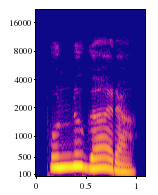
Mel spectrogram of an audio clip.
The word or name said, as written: ಪುಂಡುಗಾರ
